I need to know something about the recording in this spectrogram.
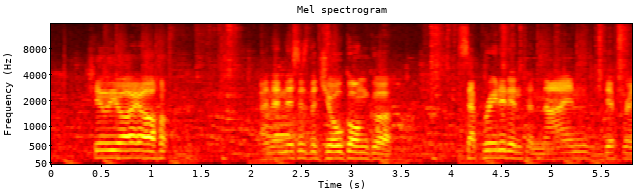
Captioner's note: speaks in a foreign language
